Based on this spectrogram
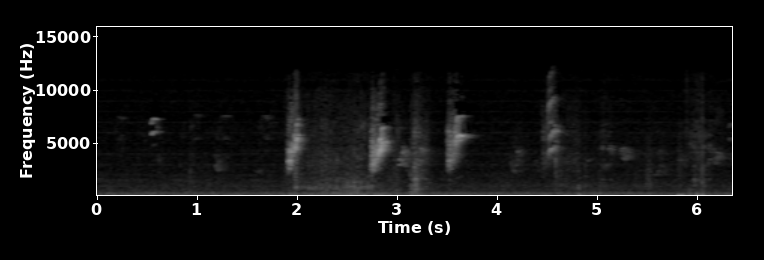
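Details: Bewick's wren fledglings calling: short, very high thin chirps and squeaky notes given irregularly, with a few louder bursts near the middle, over quiet background hiss.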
